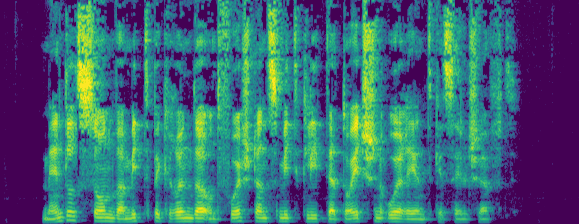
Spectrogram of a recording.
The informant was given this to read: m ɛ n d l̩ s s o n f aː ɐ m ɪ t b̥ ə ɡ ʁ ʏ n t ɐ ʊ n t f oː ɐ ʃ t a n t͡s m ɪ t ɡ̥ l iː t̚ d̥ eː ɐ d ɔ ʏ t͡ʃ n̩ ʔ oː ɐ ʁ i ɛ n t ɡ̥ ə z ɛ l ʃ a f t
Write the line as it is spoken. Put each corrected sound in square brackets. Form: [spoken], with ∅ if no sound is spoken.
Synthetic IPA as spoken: m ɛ n d l̩ s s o n [v] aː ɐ m ɪ t b̥ ə ɡ ʁ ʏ n [d] ɐ ʊ n t f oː ɐ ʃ t a n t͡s m ɪ t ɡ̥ l iː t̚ d̥ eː ɐ d ɔ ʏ t͡ʃ n̩ ʔ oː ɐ ʁ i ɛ n t ɡ̥ ə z ɛ l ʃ a f t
